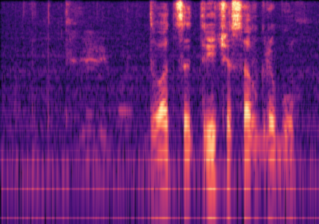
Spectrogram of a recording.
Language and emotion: Russian, neutral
